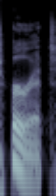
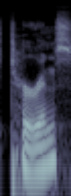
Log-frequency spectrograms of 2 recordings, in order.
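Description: First: "turret" said TUR-et, without any N; correct pronunciation. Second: "turrets" said as TUR-ents; mispronunciation with N. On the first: Shown as a demonstration. Correcting Overwatch players' word, "turret" with no N. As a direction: say "turret" cleanly with no N before the t. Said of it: "The word is just turret". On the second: Retold or imitated. Quoting how many people say it, "turrets" with an added N. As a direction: add an N before the final ts of "turrets". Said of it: "where are you getting that N from".

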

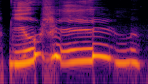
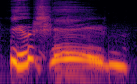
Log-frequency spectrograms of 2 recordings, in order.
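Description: First: Very high, wailing call; mother's cry. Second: Falsetto name, held back; mother's hushing call. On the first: Mother calls her son from the bush, high wailing cry. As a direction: stretch the name in falsetto. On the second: Mother shushes her son in the dark, small high call. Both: A narrator's reading.

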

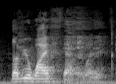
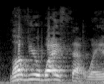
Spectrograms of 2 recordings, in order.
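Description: First: Said in the usual way. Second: "your" lifted higher on the repeat, pressing the point; urgent repeat. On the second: Shown as a demonstration. Pastor pressing husbands, "your" stressed higher. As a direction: lean on "your" and say it again higher.

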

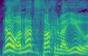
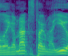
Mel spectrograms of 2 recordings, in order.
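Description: First: High, loud insistent "no"; emphatic denial. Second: Said in the usual way. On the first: Real, not acted. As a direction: push back hard on "no", loud and high.

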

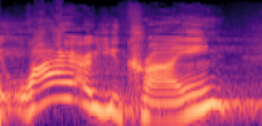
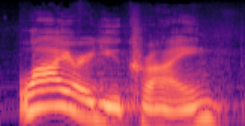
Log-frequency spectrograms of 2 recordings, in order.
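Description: First: "Why are you crying" drawn out at full preaching voice; emphatic question. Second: Low, slow, tender question; gentle question. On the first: Preacher repeating the angels' puzzling question, "Why are you crying", slow and emphatic. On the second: Angels asking weeping Mary at the tomb, gently. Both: Acted.

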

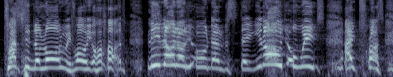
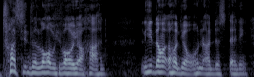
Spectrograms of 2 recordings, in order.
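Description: First: Higher, impassioned scripture declaration; fervent recitation. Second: Low, soft scripture murmur; subdued recitation. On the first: Nervous learner preaching scripture to himself, fervent. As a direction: preach it to yourself with rising urgency. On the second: Learner steadying himself with scripture before test, subdued. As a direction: recite it quietly to steady yourself. Calmly reciting instead of wailing. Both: Retold or imitated.

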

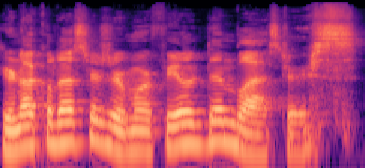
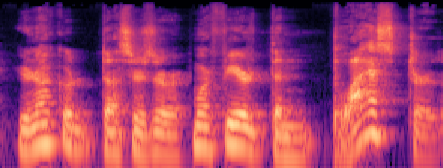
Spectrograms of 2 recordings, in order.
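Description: First: Wooden read stressing "dusters", rising end; bad acting. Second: "feared" stressed and falling. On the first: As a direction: deliver it stiffly, hitting "dusters". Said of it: "she just delivered it like". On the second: Shown as a demonstration. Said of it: "it should have been like".

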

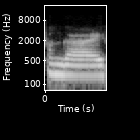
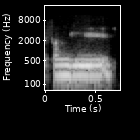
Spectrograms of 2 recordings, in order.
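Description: First: "fungi" said as FUN-guy; FUN-guy variant. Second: "fungi" said as FUN-ghee; FUN-ghee variant. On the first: Guest listing different ways for host, "fungi" as FUN-guy. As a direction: say "fungi" with a hard g, rhyming its end with "guy". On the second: Guest listing different ways for host, "fungi" as FUN-ghee. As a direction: say "fungi" with a hard g and an "ee" ending. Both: Shown as a demonstration. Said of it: "say it different ways".

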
